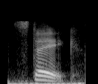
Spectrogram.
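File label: "steak", American English; homophones; stake - steak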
